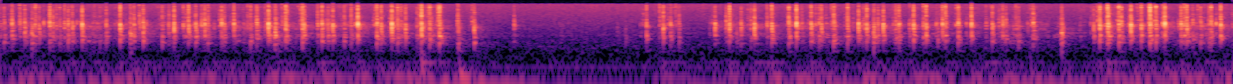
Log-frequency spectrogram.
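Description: Both hands type with their fingertips on a full-size COX Dauntless mechanical keyboard with Cherry MX Brown switches and plastic keycaps. A rapid stream of sharp, bright clicks and clacks runs under a low steady hum. There is a brief pause near the middle before the typing resumes.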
